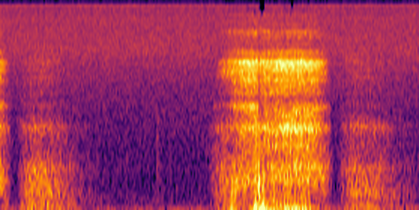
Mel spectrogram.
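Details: Adult snoring during sleep: heavy breathing with one loud, harsh snoring snort on a breath in; snoring.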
